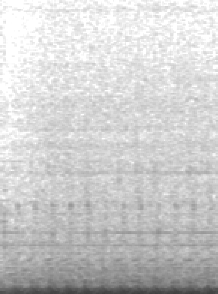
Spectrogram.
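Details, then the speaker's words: Eight-cylinder engine after a spark plug change, check engine light still on: steady low idle with an uneven, lumpy pulse that still shakes, smoothing when revved; an exhaust leak is also audible. Cause of the roughness unknown. "But it sounds a lot better. It still shakes quite"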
